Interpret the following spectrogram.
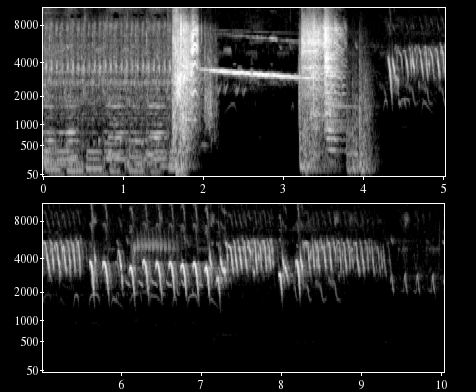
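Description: Cartoon sound effects: chase music cuts off, then a slowly falling whistle and a loud crash thump as the characters hit the ground. After that comes a long run of fast, high, bird-like tweeting, the 'seeing stars' dizziness effect, fading toward the end.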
